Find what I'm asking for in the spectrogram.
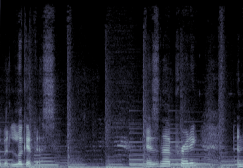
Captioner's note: cat meow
